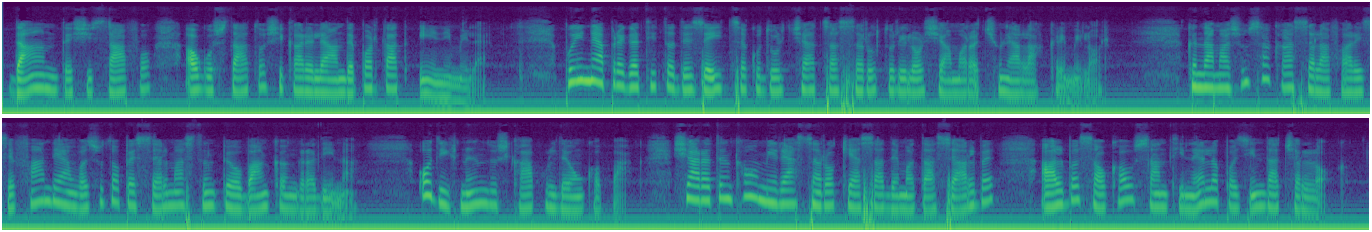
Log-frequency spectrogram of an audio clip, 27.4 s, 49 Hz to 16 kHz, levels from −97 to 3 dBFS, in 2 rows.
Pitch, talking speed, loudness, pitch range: 165 Hz, 130 wpm, -32 LUFS, 150-195 Hz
